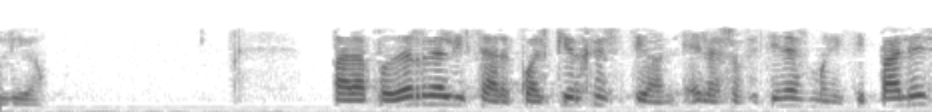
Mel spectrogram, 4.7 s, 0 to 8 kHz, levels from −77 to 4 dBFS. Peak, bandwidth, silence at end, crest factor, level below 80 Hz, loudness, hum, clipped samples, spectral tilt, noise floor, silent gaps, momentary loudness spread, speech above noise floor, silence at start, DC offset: -12 dBFS; 4.2 kHz; 0 s; 20 dB; -70 dBFS; -30 LUFS; none; under 0.1%; -6.5 dB/octave; -63 dBFS; none; 13 LU; 33 dB; 0 s; under 0.1%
